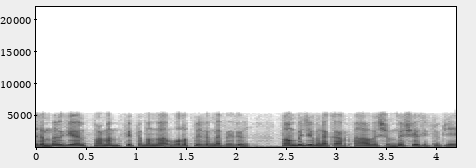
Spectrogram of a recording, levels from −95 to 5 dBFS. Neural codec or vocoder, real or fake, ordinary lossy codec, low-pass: autoencoder, 22.05 kHz, a latent of 192 numbers a frame, VITS, trained on many speakers; fake; none; 5.4 kHz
